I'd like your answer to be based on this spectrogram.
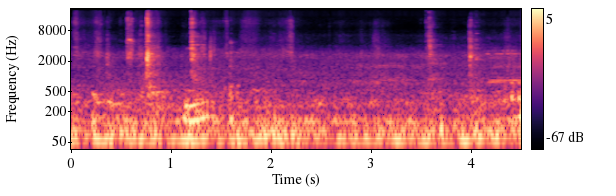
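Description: Pigeons on a rooftop coo softly at a distance over a quiet outdoor background, with a few light ticks and taps scattered through.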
